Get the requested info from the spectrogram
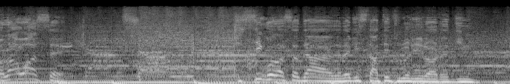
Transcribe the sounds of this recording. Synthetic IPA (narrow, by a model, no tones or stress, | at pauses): olawase | ʃisiɡuɾəsəd̪eare̞vist̪at̪it̪uluɾilo̞rd̪in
